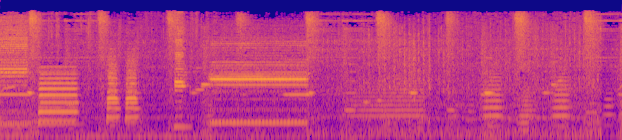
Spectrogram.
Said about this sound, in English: I think this is a job for Betsy. Grandpa Pig is driving his motor mower over to Peppa's house.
